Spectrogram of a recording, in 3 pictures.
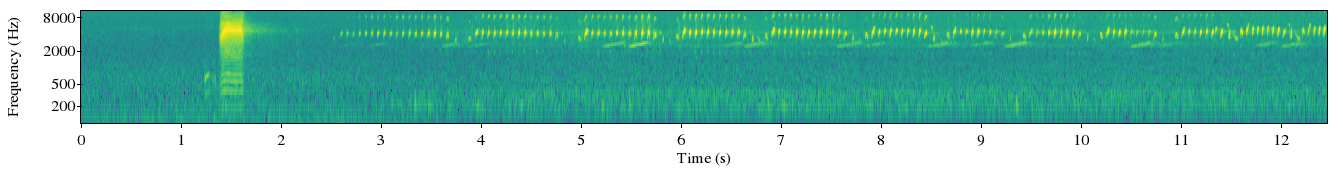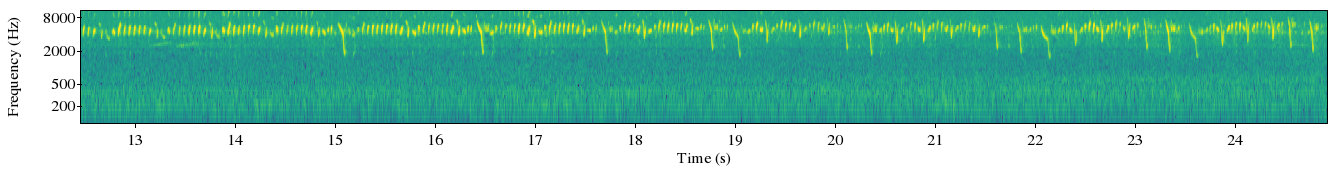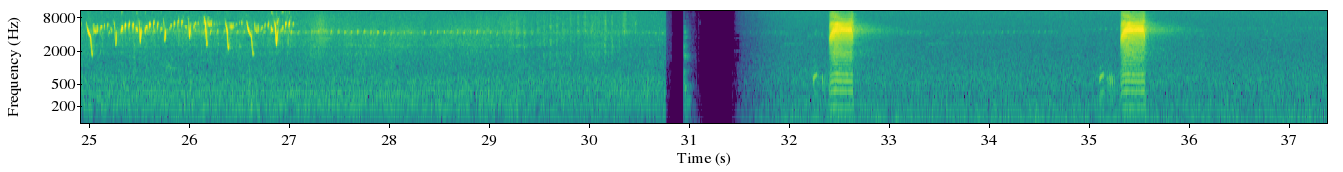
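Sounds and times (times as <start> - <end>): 
American Woodcock peent call: 1.2 - 1.9, 2.6 - 28.0, 32.2 - 32.9, 35.1 - 35.8.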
